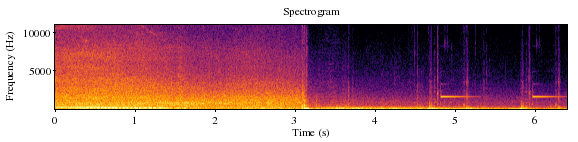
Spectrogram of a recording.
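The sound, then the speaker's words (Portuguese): Loud, steady road and engine rumble from inside a ride-hailing app car heading to the Juliano Moreira municipal health care institute on 8 May 2023, then a thump and a quieter cabin with soft clicks and two short high electronic beeps. No one speaks. “O dia é 8 de maio de 2023 e eu acabo de entrar em um carro de aplicativo que vai me levar ao Instituto Municipal de Assistência à Saúde Juliano Moreira, o IMAJM, como também é chamado, ou Colônia Juliano Moreira, como continua sendo conhecido.”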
